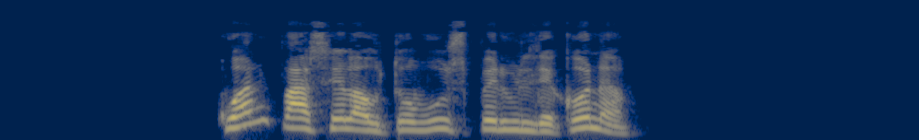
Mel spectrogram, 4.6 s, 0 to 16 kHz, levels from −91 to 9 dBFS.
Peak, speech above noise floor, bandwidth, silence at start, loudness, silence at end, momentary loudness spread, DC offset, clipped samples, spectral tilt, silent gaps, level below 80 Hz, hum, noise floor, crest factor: -4 dBFS; over 67 dB; 9.6 kHz; 1.1 s; -23 LUFS; 1.45 s; 10 LU; under 0.1%; under 0.1%; -6 dB/octave; none; -80 dBFS; none; under -90 dBFS; 22 dB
